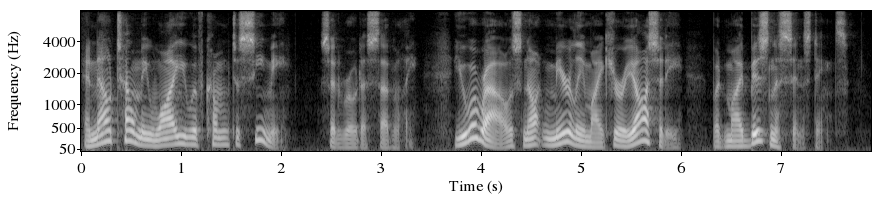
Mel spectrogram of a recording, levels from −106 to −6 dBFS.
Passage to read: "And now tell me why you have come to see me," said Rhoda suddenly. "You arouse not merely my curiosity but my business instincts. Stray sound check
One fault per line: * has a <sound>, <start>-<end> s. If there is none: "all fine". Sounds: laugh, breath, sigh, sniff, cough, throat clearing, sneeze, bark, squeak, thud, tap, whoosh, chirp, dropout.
all fine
